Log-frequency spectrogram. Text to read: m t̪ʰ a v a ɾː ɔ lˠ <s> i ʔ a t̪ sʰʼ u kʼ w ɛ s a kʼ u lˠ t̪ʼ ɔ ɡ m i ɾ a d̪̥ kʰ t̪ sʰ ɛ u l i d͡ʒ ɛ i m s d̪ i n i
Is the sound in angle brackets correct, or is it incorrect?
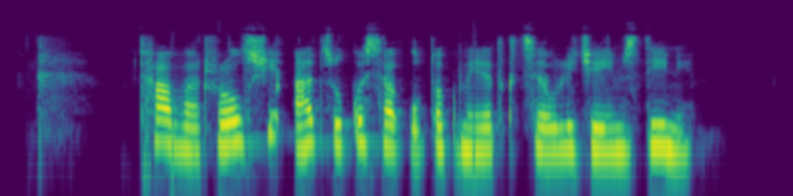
incorrect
